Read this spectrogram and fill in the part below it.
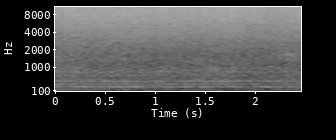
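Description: A spray gun lays a second coat of paint on a Chrysler 200 car body with blowers running, a steady, loud hiss with a faint hum beneath and no talk.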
